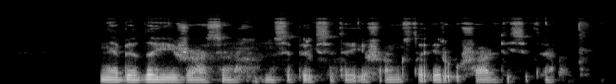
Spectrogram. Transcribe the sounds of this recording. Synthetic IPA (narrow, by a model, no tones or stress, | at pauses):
nʲɛbʲeːd̪ɐjɛʒɑːsʲenʊsʲɪpʲɪɾʲksʲɪt̪ʲɛʔɪ̰ʃɐŋkst̪o̰ːʔɪ̰ɾʊ̰ʃɐlʲd̪ʲiːsʲɪ̥t̪ʲɛ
